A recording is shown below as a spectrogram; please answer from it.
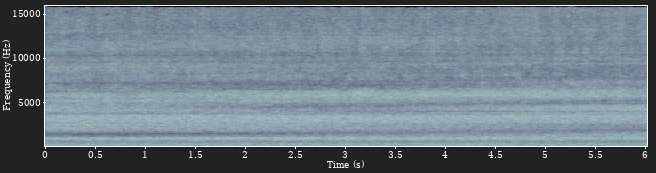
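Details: Bezzera Strega espresso machine, hot with full water tank, boiler drained to zero during repair test: loud constant hissing rush of water and steam escaping under pressure, even throughout; normal boiler drain.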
